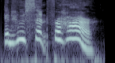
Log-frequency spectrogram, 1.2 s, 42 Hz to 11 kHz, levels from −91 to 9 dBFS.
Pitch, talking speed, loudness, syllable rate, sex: 280 Hz, 260 wpm, -16 LUFS, 5.3 syllables/s, female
